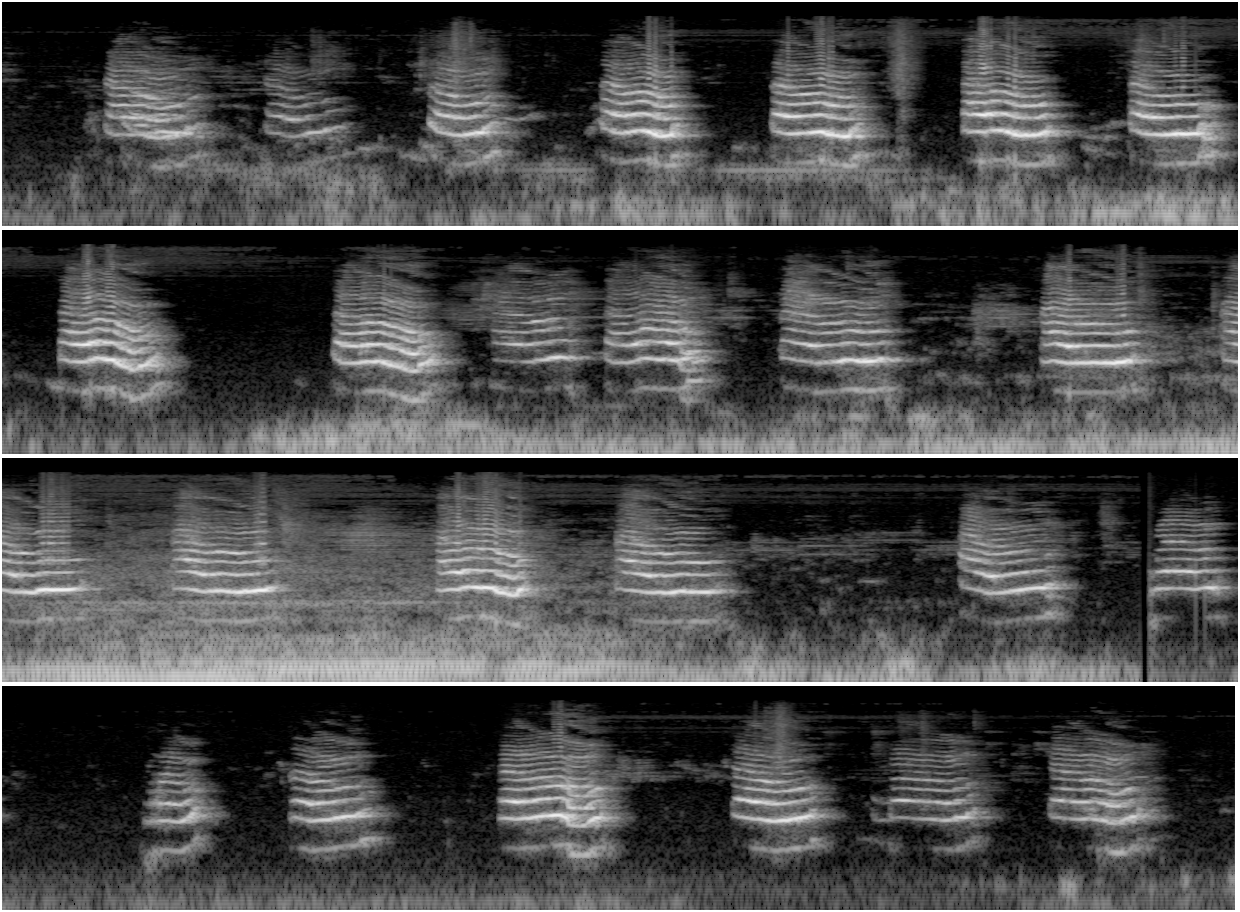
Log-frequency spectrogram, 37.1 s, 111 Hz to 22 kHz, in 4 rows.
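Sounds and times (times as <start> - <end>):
low background rumble: 0.0 - 27.2
cat yowling: 0.8 - 10.6, 11.8 - 16.3, 17.0 - 24.2, 25.6 - 27.9, 28.9 - 30.8, 31.6 - 32.4, 33.3 - 36.6.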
